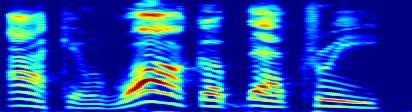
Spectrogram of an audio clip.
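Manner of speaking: loud proud storybook boast; Mister Impossible boasting. A narrator's reading. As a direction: brag it like nothing is beyond you. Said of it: "replied Mister Impossible".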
